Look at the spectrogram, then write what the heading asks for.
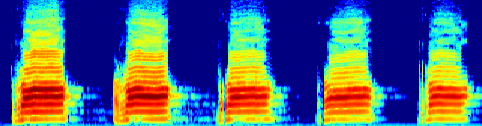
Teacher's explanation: জিব্বার আগার পিঠ উপরে তালুর সাথে লাগবে, লাগিয়ে মোটা আওয়াজে, এরকম মোটা আওয়াজে একালিপ টেনে উচ্চারণ করতে হবে। কি বললাম? জিব্বার আগার পিঠ তার বরাবর উপরে তালুর সাথে লাগিয়ে। · জিব্বার আগার পিঠ তার বরাবর উপরে তালুর সাথে লাগাবো, লাগিয়ে মোটা আওয়াজে উচ্চারণ করব।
